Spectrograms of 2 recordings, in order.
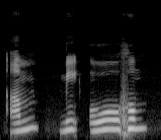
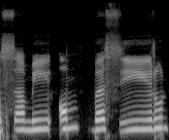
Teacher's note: نون کے بعد حرف با آیا ہے، وہاں نون کی آواز بدل کر میم ہوگی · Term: انقلاب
